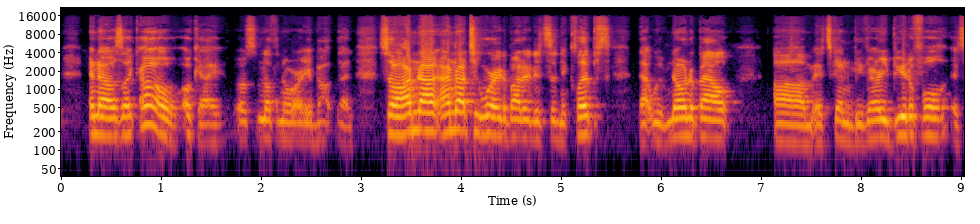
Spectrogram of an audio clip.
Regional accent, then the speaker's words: Texas, United States; So this eclipse in Texas, we're from Texas and she lives in Texas.

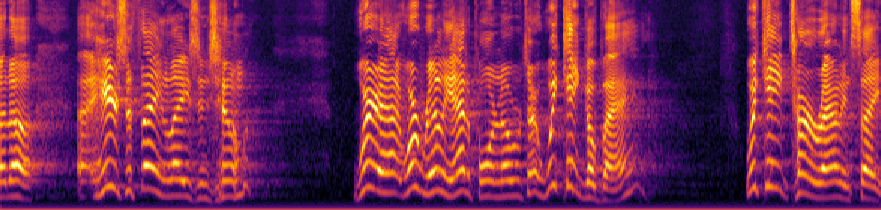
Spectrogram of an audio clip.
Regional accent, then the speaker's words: United States; return to Cleburne County, I used the same excuses. There's no way anybody will listen to me. It's my hometown. It's where I grew up.

